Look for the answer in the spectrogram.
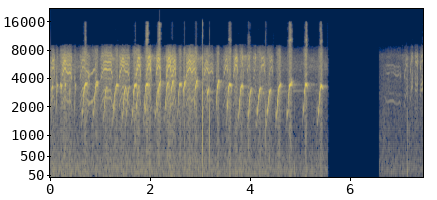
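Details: Greater green leafbird lure call: a steady series of sharply rising whistles, about two per second over busy chattering, stopping abruptly into a second of silence before faint chirps resume.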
